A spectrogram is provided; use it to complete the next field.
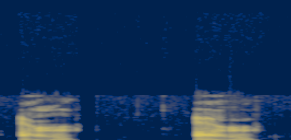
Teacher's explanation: It is pronounced in the third tone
